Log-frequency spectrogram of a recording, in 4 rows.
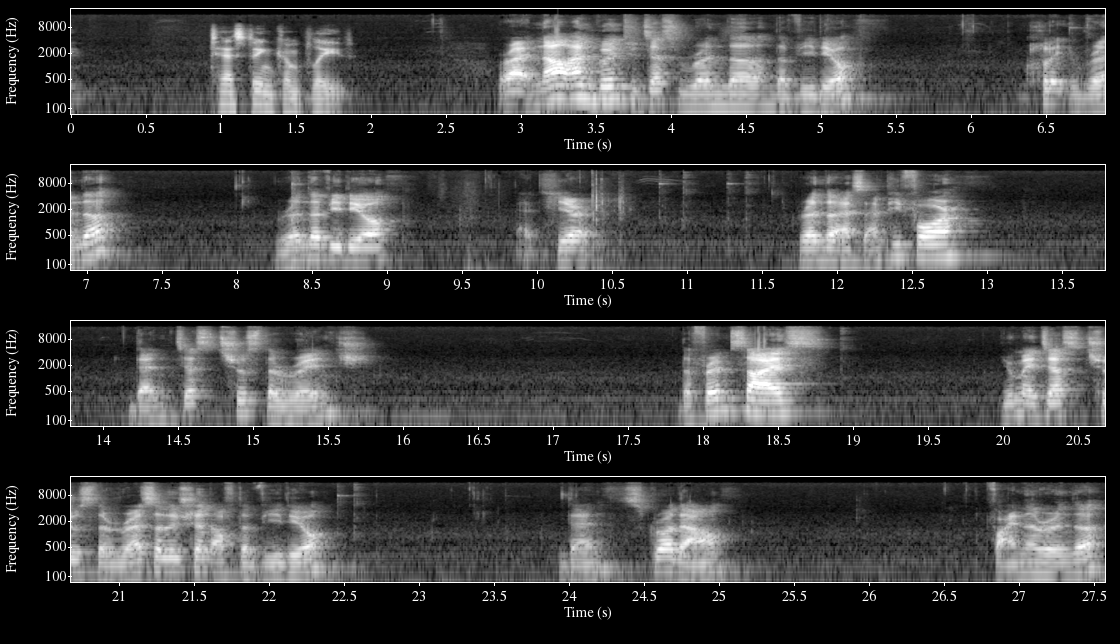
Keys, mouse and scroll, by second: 6.8 click, 11.3-14.4 drag, 14.4-17.7 middle drag, 14.4 scroll, 15.3-16.3 scroll, 19.0-20.9 drag, 22.6-23.0 drag, 23.3-24.1 drag, 24.1-25.2 middle drag, 24.1-25.2 scroll down 10, 25.2-27.3 drag, 27.3 scroll down 3.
